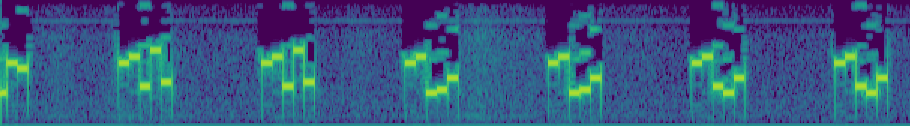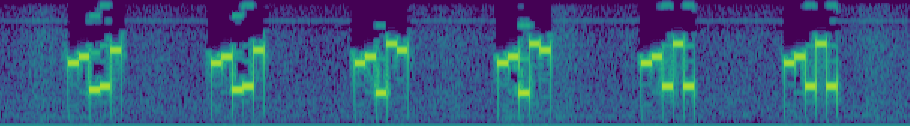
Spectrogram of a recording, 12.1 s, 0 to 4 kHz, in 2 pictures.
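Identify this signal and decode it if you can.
Five-tone selective call (ZVEI), heard as quick runs of five tones, tones of about 70 ms. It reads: 89304 89304 89125 89125 89315 89315 89230 89230 89110 89110 89333
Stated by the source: ZVEI five-tone selective call 89310 received by SDR.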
